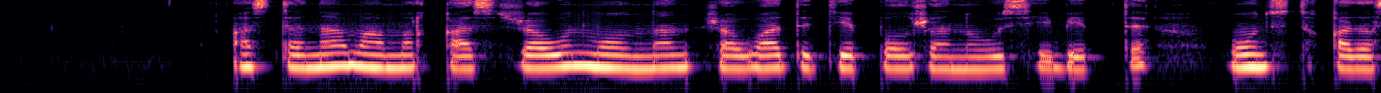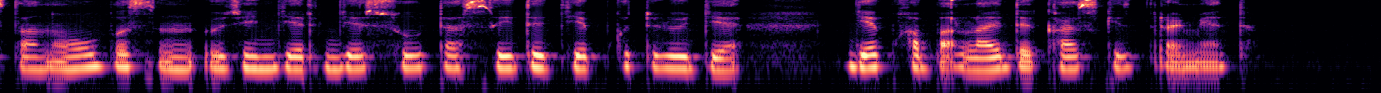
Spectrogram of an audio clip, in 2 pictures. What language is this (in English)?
Kazakh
